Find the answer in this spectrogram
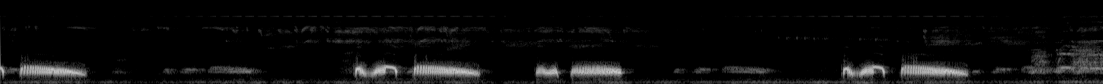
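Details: Spotted dove giving its provoking coo to stir up other doves: loud, hollow, low coos in phrases, each a quick wavering double note then a drawn-out coo, repeated about every four seconds.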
